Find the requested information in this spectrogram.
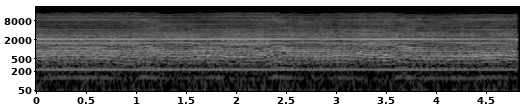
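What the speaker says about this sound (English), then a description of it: "and use the clipper" An electric hair clipper with suction runs at a steady high-pitched whine while cutting a man's hair, a constant drone that never lets up for the whole stretch.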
